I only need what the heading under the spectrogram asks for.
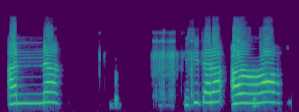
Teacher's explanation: जबान के अगले हिस्से को ऊपर के सामने वाले 6 दांतों के मसूड़ों से लगाते हुए अदा होता है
